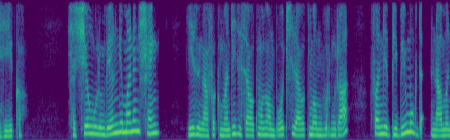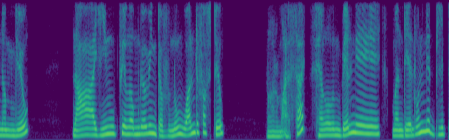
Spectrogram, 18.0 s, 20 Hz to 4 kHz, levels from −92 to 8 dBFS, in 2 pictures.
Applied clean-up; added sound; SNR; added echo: none; none; none; none.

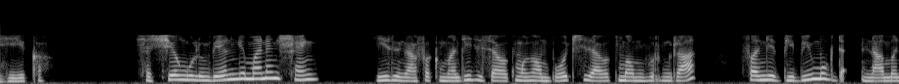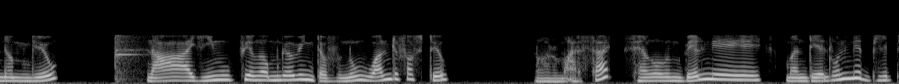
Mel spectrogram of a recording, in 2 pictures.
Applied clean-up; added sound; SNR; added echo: neural diffusion model UNIVERSE++.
